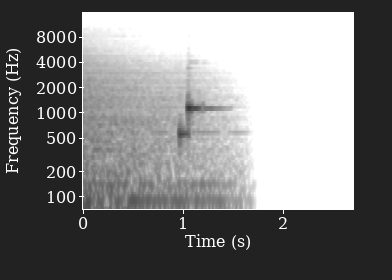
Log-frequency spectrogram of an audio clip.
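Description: A short electronic notification chime sounds.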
